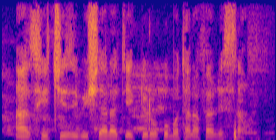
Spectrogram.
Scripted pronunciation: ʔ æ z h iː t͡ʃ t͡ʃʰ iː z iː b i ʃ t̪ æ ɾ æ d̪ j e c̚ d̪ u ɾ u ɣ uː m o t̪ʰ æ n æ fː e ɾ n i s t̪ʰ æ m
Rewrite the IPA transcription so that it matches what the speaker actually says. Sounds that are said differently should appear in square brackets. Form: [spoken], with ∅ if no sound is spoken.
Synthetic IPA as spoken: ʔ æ z h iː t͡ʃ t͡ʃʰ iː z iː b i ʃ t̪ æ ɾ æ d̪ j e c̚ d̪ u ɾ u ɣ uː m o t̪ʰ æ n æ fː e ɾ n i s [t̪] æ m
